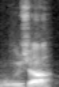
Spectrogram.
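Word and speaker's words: wuxia: So, it's a very weird game because it's, you know, that genre of Wuja, you know, it's like say again, wuja. It's spelled like w u x i a.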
